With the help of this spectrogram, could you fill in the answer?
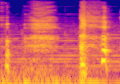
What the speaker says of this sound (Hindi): खांसने लगी।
